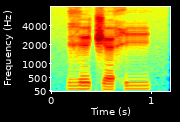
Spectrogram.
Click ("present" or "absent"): absent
